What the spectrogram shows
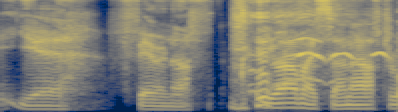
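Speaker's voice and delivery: put-on resigned voice. Retelling how the father reacted to leaving corporate law: imitating a resigned father. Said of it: "a resigned kind of reaction of like".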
